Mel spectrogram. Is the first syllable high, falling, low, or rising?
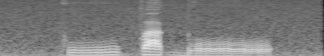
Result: rising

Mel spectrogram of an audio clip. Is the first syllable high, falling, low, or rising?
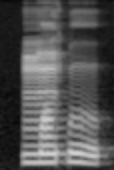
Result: high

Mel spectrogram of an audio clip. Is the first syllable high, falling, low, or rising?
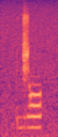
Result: high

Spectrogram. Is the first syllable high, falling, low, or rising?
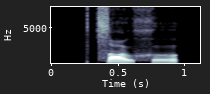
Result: falling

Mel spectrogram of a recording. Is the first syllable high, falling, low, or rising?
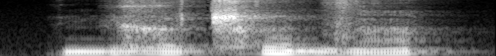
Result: rising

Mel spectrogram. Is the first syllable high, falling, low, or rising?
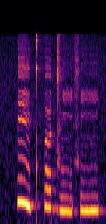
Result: falling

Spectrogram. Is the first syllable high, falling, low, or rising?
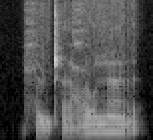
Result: low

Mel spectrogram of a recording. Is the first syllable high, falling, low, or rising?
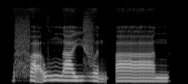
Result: rising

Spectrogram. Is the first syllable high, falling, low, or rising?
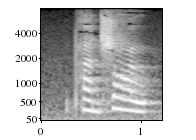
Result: falling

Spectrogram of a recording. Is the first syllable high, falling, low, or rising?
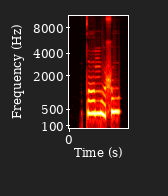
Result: high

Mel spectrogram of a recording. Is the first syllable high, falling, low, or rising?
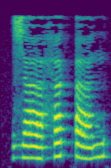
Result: low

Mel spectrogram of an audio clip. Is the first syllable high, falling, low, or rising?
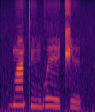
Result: high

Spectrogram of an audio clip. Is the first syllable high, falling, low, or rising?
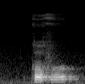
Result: low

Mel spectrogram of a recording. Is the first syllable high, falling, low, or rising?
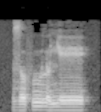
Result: low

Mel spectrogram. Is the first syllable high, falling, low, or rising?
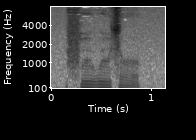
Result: low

